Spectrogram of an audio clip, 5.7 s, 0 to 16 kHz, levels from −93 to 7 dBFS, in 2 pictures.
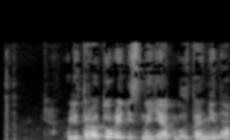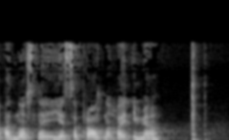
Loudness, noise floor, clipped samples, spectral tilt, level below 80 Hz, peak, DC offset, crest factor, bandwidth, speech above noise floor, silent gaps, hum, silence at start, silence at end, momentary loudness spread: -19 LUFS; -53 dBFS; under 0.1%; -4.5 dB/octave; -62 dBFS; -2 dBFS; under 0.1%; 18 dB; 11.5 kHz; 35 dB; none; none; 0.05 s; 0.45 s; 16 LU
